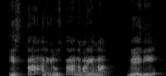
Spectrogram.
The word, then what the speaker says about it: Eastre: ഇസ്ത്രീ ഉച്ചാരണം, പക്ഷെ spelling EASTRE, ഇസ്ത്രീ എന്നാണ് ഉച്ചരിക്കുക.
